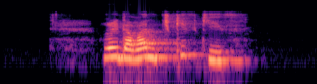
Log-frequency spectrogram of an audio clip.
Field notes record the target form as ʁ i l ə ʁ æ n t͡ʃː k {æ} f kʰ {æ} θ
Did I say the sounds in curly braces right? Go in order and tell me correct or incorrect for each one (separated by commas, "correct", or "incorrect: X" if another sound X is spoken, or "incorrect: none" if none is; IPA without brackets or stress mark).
incorrect: i, incorrect: i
